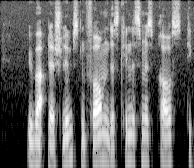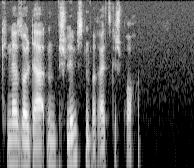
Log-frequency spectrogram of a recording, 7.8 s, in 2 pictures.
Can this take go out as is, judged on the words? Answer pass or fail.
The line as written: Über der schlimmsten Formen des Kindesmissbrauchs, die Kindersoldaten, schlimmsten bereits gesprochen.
pass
